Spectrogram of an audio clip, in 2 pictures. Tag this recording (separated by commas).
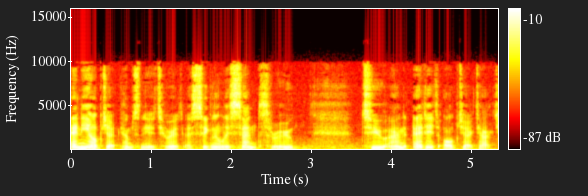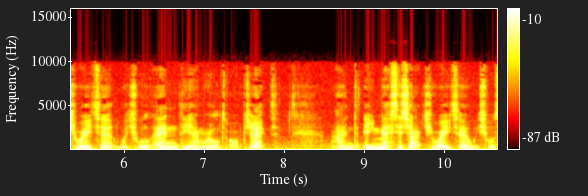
Speech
